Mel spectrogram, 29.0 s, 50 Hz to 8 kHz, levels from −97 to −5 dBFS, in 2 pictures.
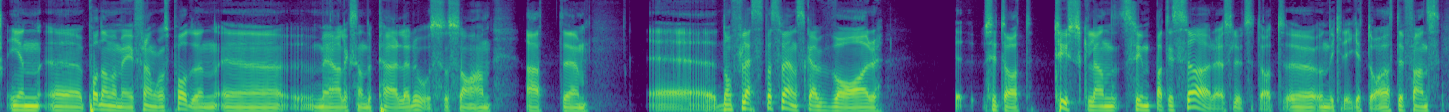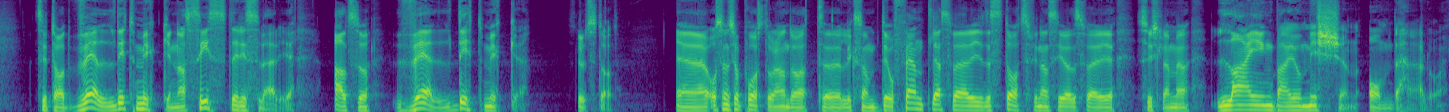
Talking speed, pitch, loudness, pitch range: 140 wpm, 105 Hz, -22 LUFS, 95-115 Hz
